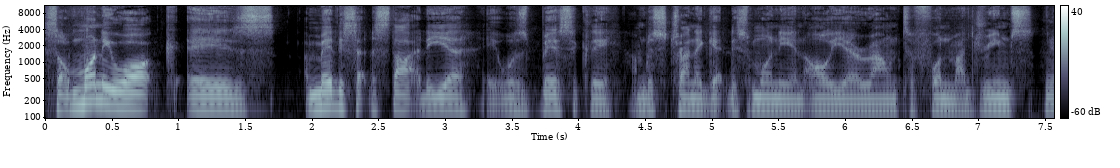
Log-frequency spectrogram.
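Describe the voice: A man with a Leeds accent talks at a moderate pace with hardly any pauses, his fairly low voice dark and mellow in tone, with ordinary pitch variation. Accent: Leeds, northern English.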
